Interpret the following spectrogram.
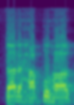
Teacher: ترحقها کی را کو پر پڑھیں گے، اس کا قاعدہ ہے کہ را ساکن سے پہلے زبر پیش آئے تو را ساکن کو پر پڑھیں گے، را ساکن سے پہلے زیر آئے تو را ساکن کو باریک پڑھیں گے، اور یہاں را ساکن سے پہلے تا کے اوپر زبر ہے اس لیے را ساکن کو پر پڑھیں گے۔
